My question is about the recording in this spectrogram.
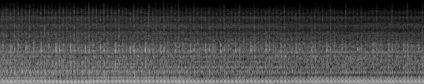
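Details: Mini: light, even tap at idle (about 200/min) that disappears above 1200 rpm, matching a slight miss the scanner doesn't detect. Causes vibration, rough idle, revs occasionally hunting and cutting out. Persists after timing chain, tensioner and piston ring replacement; timing rechecked.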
